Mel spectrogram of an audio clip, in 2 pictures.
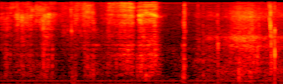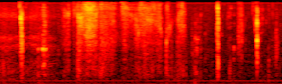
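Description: Close-miked chewing of a mouthful of braised chicken with glass noodles: soft wet mouth clicks and smacks, many small irregular ticks.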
